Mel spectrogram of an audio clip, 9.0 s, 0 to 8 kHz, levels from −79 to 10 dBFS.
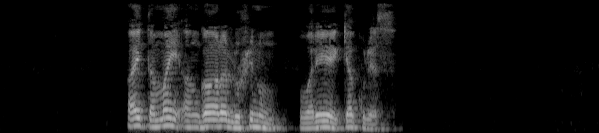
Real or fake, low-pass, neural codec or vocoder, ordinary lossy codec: real; 7.2 kHz; none; MP3, 48 kbps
